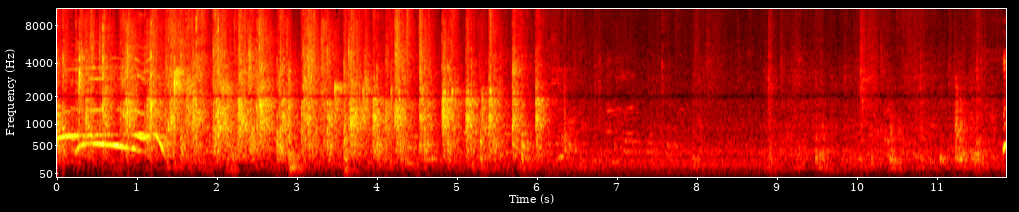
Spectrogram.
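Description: Audience applause welcoming a performer at a music festival: dense, crackling clapping from many hands that gradually thins out and drops to a faint, sparse patter.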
